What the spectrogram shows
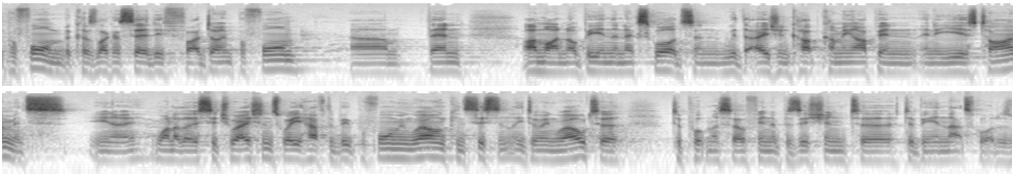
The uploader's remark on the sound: Press conference. Speaks to media at Coopers Stadium.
